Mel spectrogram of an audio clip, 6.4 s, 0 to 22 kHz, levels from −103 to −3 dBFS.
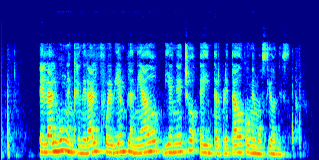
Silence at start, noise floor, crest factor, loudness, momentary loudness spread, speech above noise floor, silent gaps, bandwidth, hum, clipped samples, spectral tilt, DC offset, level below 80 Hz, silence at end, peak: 0.15 s; -71 dBFS; 16 dB; -28 LUFS; 9 LU; 43 dB; none; 7.4 kHz; none; under 0.1%; -6.5 dB/octave; under 0.1%; -76 dBFS; 0.5 s; -12 dBFS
